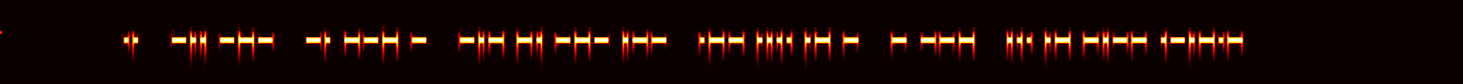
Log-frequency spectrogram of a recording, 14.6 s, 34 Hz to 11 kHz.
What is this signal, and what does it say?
Morse code, heard as a keyed tone, about 25 wpm, 700 Hz. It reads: I DO NOT KNOW WHAT TO SAY.
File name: practice / 25wpm / Sentences with 4-Word Phrases - 25wpm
